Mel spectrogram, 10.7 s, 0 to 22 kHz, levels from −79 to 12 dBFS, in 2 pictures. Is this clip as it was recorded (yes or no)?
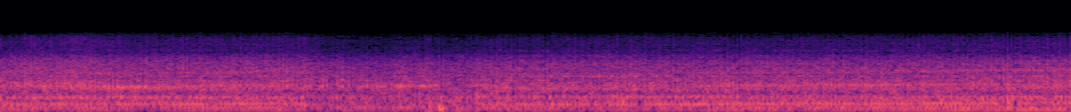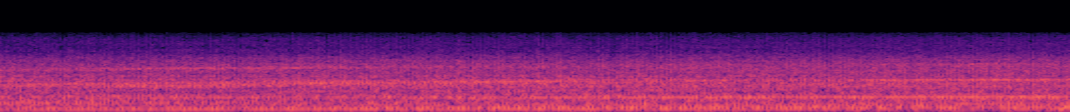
no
